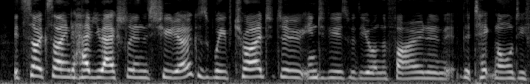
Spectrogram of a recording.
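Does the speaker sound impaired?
No.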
